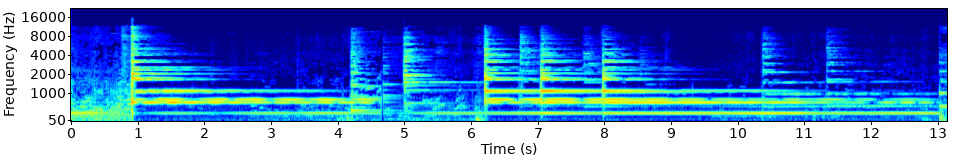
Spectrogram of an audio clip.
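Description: Large hanging brass temple bells struck by hand one after another. A loud first stroke comes about a second in, then a quick run of strokes from about four to eight seconds in, and a couple more near the end. Each stroke keeps ringing for seconds, and the tones overlap over a steady hum.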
